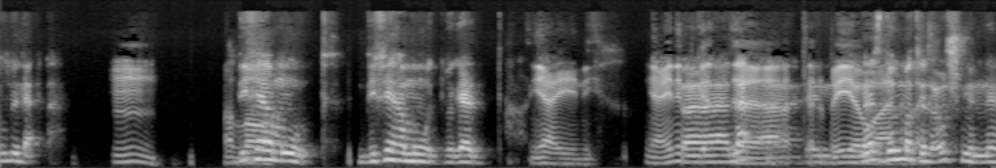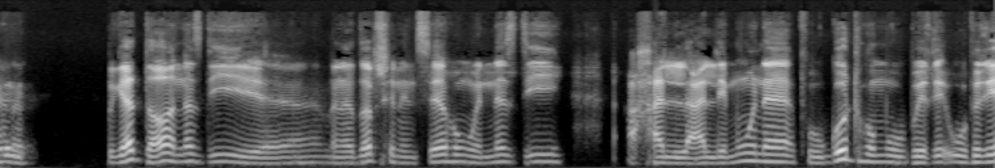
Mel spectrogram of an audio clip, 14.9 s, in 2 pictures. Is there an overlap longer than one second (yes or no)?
yes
